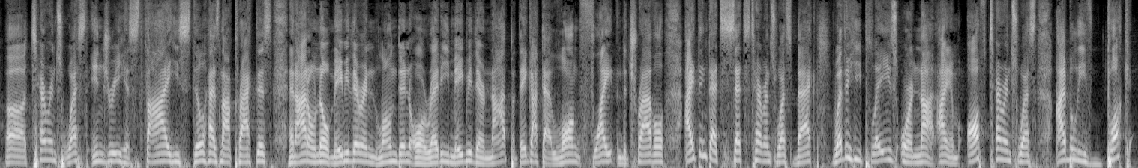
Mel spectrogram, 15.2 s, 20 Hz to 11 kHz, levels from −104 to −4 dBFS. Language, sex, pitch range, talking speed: English, male, 125-175 Hz, 205 wpm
